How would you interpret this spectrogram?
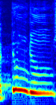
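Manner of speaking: high two-note doom doom; chime noise. Retold or imitated. Imitating the phone chime to the audience.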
